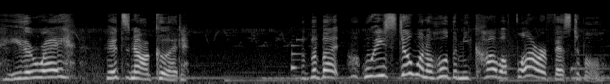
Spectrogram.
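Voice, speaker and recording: Young female forest spirit, high voice, earnest, slightly nervous. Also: animated, normal speed. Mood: worried. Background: game soundtrack music.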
